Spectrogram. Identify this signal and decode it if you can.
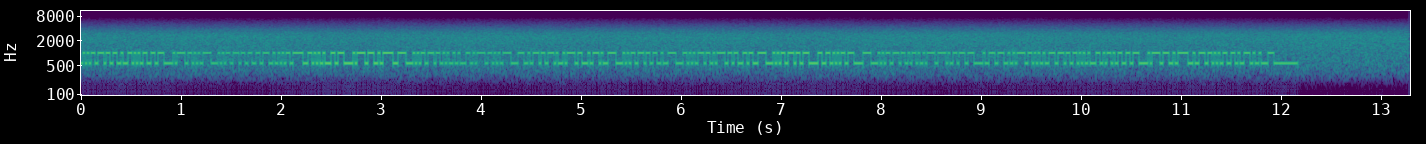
RTTY (50 baud, 450 Hz shift), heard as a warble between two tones, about 800 Hz centre, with radio static. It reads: … PRIMEROS INSTRUMENTOS FUERON HECHOS POR ELLOS MISMOS DE MANERA RUDIMENTARIA.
